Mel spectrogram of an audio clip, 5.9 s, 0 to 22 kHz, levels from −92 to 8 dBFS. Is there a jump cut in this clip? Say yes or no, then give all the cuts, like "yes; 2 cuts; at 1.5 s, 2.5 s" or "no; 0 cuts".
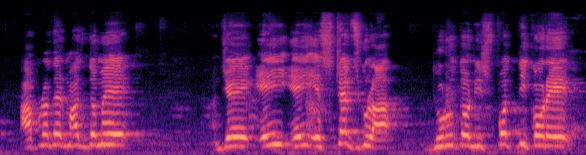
no; 0 cuts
